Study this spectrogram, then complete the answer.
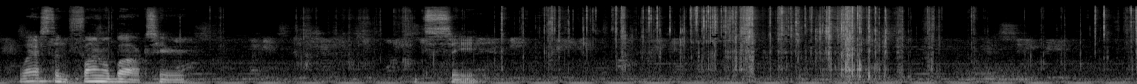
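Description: Trading cards slide and tap against one another.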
